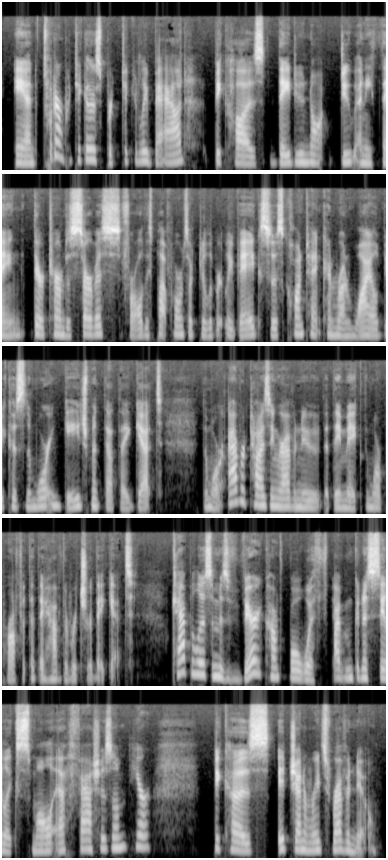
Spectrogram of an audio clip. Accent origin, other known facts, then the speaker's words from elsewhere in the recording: Pennsylvania, United States; I'm from Pennsylvania, regular conservative town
